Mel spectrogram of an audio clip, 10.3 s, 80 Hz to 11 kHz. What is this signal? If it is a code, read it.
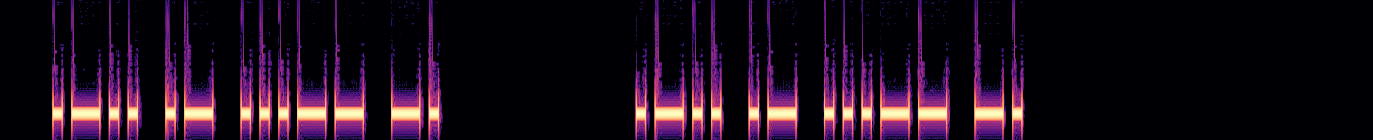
Morse code, heard as a keyed tone, about 17 wpm, 700 Hz. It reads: LA3N LA3N
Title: DXCC-100 Call Signs - 4 Characters - Repeated 2x - 17wpm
